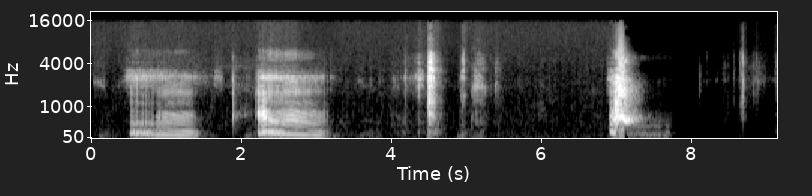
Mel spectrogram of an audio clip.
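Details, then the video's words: Bull terrier talking back to its owner, telling how it is: two long groaning moans, then soft clicks and snuffles and a sharp short yelp-like burst near the end. "Beautiful Bull Terrier talking"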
